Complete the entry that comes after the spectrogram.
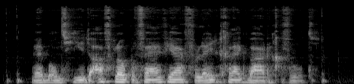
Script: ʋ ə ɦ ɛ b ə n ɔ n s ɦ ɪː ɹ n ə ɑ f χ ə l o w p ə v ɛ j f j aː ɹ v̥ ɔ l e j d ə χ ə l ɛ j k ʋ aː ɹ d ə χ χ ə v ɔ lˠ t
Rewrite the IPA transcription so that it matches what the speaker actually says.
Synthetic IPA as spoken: ʋ ə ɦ ɛ b ə n ɔ n s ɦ iː ɹ d ə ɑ f χ ə l o w p ə v ɛ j f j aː ɹ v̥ ɔ l e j d ə χ ə l ɛ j k ʋ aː ɹ d ə χ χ ə v u lˠ t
